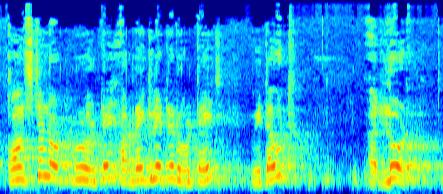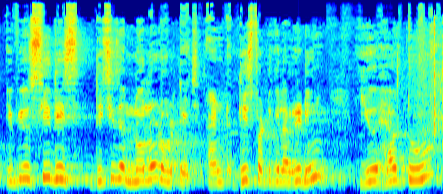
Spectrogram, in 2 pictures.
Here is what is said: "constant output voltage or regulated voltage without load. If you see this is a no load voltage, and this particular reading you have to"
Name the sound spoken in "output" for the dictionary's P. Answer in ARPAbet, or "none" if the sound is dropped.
none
